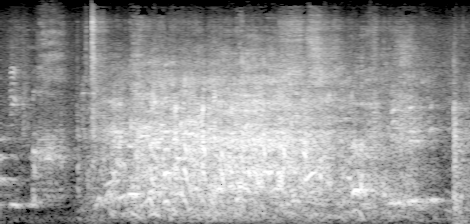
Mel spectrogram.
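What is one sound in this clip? An audience laughs loudly together.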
